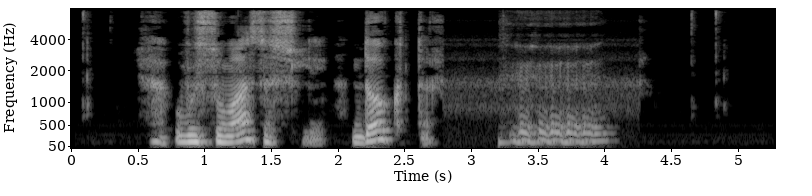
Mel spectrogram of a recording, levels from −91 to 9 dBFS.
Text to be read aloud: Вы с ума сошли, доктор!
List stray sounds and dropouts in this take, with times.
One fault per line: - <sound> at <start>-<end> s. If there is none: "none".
- laugh at 3.2-4.1 s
